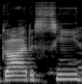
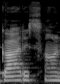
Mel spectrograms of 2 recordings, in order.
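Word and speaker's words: Garcin: افتخار حسین کے بموجب نام کا درست تلفظ گارسیں ہے، گارساں نہیں ہے۔ اچھا جی، ڈاکٹر اسپرنگر،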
